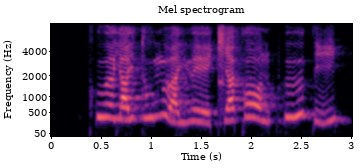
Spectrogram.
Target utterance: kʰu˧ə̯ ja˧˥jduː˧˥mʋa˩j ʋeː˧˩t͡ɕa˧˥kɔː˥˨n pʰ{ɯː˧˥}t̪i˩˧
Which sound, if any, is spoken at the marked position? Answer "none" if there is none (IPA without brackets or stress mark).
ɯː˧˥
